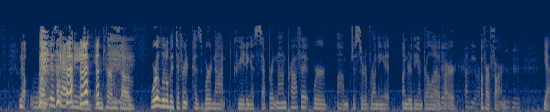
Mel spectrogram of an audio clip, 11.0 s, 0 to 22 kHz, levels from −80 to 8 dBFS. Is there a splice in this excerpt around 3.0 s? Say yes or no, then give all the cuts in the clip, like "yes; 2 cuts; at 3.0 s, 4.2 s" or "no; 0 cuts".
yes; 1 cut; at 3.0 s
